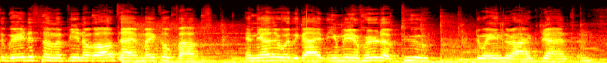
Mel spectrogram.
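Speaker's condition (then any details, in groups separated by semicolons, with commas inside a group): Cerebral palsy; from birth, affects communication, physical challenges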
